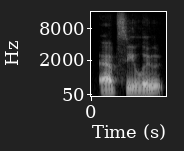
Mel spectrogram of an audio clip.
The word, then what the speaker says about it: Appsii Lute: Mabel just call me is so good absolute is that right yeah that's fine yeah and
